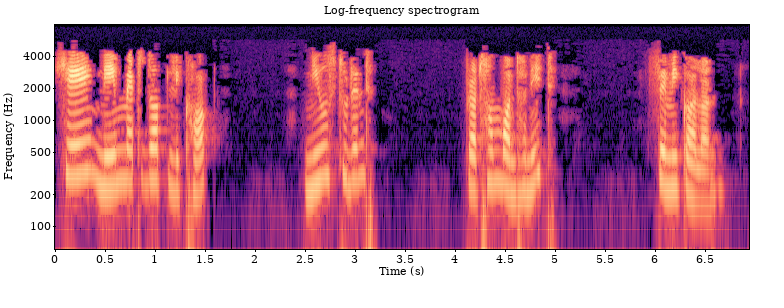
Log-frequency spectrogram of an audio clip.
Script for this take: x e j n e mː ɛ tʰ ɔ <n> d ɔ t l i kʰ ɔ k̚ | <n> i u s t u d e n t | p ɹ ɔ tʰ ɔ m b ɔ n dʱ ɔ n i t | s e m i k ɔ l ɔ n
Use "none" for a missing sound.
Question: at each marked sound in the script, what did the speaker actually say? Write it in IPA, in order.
none, n

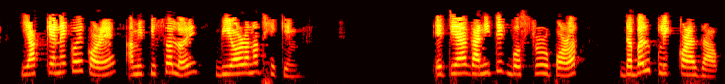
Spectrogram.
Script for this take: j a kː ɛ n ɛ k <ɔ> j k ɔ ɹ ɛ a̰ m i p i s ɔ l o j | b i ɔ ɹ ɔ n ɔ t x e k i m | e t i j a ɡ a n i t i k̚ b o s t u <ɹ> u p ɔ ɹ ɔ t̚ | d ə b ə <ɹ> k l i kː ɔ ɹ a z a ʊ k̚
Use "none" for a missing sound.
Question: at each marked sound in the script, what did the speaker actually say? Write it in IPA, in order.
o, ɹ, l

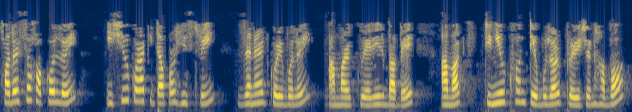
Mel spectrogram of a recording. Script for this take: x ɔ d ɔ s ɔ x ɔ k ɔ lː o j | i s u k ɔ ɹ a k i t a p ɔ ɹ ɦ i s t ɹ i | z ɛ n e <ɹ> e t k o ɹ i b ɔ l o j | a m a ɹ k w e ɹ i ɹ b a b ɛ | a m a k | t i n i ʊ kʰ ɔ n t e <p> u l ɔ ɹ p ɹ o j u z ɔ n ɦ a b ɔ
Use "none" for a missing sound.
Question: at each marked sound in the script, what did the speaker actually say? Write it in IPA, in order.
ɹ, b

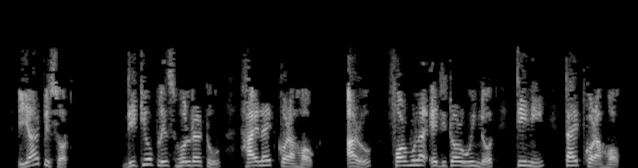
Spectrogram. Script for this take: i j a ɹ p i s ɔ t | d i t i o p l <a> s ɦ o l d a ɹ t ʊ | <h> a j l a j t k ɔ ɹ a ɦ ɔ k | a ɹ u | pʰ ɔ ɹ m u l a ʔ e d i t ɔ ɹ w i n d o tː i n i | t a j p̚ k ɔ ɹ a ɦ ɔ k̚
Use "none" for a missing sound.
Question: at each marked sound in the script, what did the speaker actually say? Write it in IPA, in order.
e, h

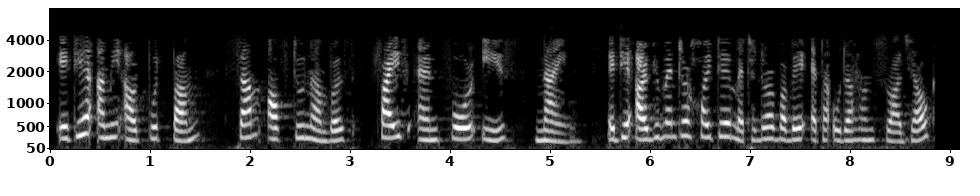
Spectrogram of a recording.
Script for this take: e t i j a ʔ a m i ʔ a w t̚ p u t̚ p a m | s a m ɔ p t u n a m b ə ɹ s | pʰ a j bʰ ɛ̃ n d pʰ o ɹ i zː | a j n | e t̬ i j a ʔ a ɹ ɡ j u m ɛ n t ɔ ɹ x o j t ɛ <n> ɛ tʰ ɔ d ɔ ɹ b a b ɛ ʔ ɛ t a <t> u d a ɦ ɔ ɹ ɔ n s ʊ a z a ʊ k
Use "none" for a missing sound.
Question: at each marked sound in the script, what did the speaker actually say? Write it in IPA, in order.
m, ʔ

